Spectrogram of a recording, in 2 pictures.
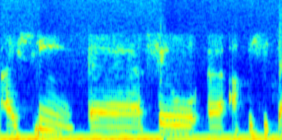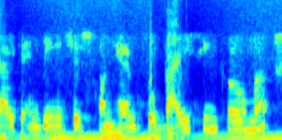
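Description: The voice moves at a very slow pace with hardly any pauses. Audible room echo and noticeable background noise surround it. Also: woman. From Amsterdam Zuidoost, Netherlands. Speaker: church elder. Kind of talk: radio interview.

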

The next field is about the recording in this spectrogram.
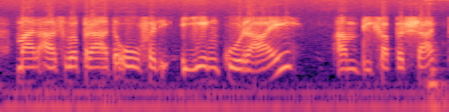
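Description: The pace is very slow. Background noise is noticeable. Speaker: brother of a deceased athlete. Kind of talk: radio interview. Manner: halting.

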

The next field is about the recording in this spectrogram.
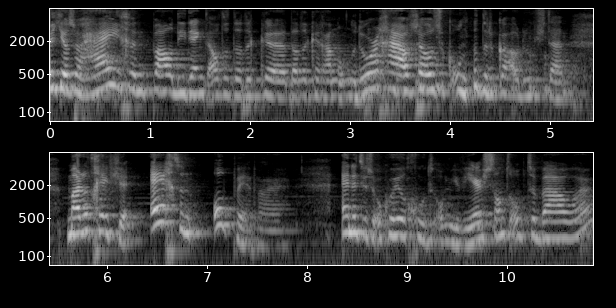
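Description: Audible room echo surrounds a woman whose fairly high voice has lively intonation. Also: moderate pace. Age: 50s. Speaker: blogger and magazine writer. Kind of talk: interview.

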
